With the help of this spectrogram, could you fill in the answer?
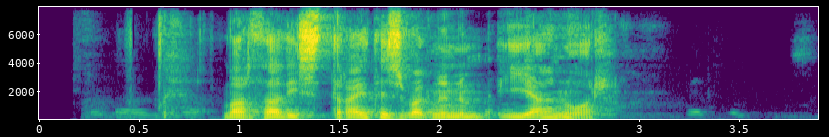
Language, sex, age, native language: Icelandic, male, 40-49, Icelandic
